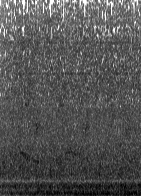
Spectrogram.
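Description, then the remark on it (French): A steady, dense roar of the Rivière d'Argent, which comes from the lake of Huelgoat, falls several metres and winds between rocks at the Grotte du Diable. Loud, with a broad rushing texture that never lets up and a slightly echoing quality. No voices. “Vous entendez, elle vient du lac de Huelguat et chute de plusieurs mètres, serpente ensuite entre les rochers.”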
